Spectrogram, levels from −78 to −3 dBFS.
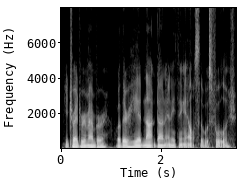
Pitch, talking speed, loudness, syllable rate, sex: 95 Hz, 240 wpm, -19 LUFS, 6.4 syllables/s, male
